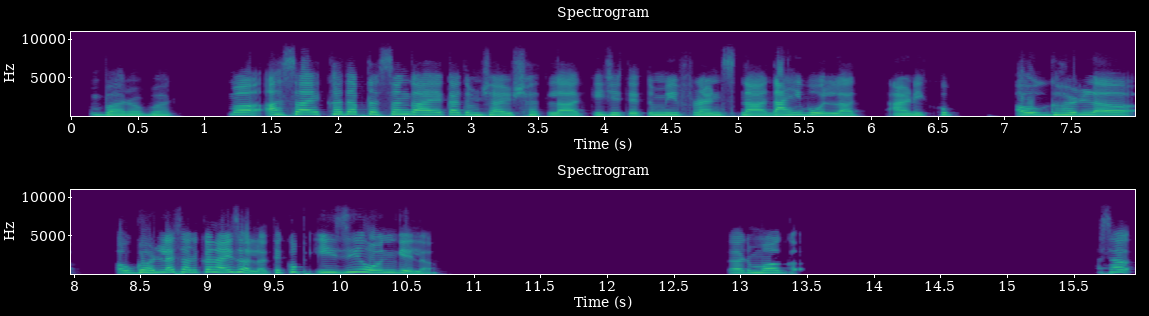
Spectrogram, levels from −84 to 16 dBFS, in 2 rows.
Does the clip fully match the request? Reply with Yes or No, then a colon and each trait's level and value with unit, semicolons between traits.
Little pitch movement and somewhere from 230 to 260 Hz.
No: average, 4.2 semitones; high, 245 Hz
